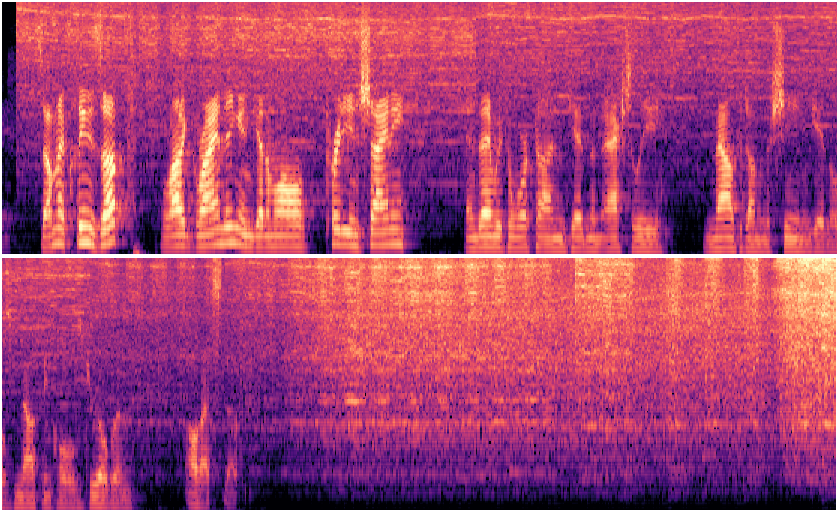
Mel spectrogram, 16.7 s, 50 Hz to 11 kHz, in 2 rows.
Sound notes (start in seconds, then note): 11.6 sander buzzing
